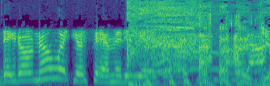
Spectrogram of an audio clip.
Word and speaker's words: Yosemite: And I had to read an article about a park called Yosemite. – Yes. – Yosemite.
